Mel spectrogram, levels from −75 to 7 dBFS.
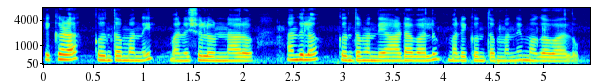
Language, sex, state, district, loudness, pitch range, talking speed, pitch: Telugu, female, Telangana, Mahabubabad, -19 LUFS, 205-240 Hz, 110 wpm, 215 Hz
